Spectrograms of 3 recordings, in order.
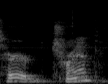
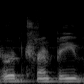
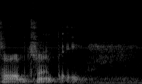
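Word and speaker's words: Herb Trimpe: this herb trimpy cover which i always thought it was her trent but i've heard enough people now pronounce it herb trimpy that i know it's herb trimpy another great cover and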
